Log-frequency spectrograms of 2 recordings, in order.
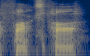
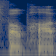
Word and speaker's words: faux pas: Like, look, okay, I know it's pronounced faux pas, but it's part of the vibe is that you're supposed to pronounce it wrong.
